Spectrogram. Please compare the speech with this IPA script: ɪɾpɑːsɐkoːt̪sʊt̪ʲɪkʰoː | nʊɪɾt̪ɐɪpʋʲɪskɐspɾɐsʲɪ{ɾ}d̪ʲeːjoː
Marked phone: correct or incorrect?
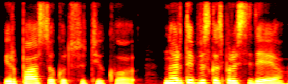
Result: incorrect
